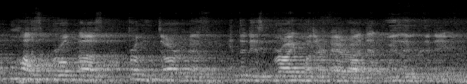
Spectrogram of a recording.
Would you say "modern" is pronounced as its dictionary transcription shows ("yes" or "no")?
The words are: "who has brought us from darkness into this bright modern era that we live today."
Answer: no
